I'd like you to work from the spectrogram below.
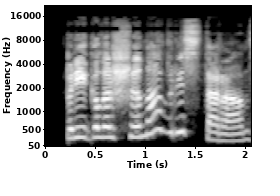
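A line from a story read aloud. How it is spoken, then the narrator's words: Tender. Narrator (Russian): сказала ласково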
